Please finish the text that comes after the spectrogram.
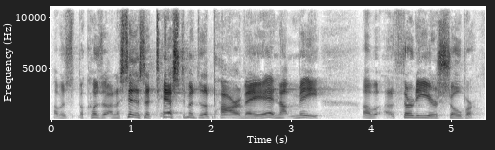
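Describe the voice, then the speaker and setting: A middle-aged man with a Northern Irish accent, giving an earnest talk at a recovery meeting with quick asides. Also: a little high, gravelly, sharp tone. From Northern Ireland. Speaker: AA speaker. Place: meeting room.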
